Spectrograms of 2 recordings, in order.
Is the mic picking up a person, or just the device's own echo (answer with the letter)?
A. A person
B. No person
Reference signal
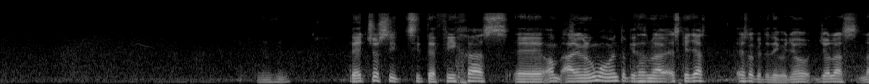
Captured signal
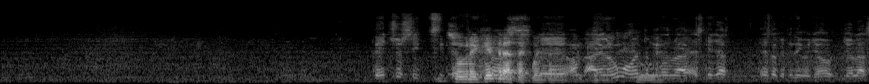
A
